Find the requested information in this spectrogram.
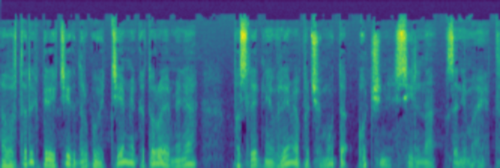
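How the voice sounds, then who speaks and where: A man's voice sits at a medium pitch, relaxed, dark and mellow in tone. It is somewhat breathy, with very wide pitch swings. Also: moderate pace, dry, close sound with no echo. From Krasnoyarsk, Siberia, Russia. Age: 50s. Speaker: podcaster. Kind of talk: solo monologue podcast, casual. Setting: home, family sounds in background. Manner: relaxed, conversational, reflective.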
